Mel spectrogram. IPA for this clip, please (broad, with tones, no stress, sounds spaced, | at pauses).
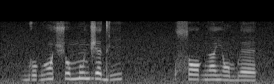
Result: ɡ o˨ ɡ ɔ̃˧ ʃ o˧ m ũ˦ d͡ʒ ɛ˦˨ d i˨˦ | s ɔ˧ ɡ ã˧ j ɔ̃˨ b ɛ˨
